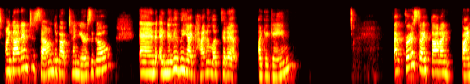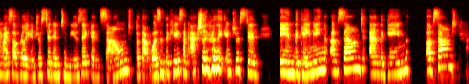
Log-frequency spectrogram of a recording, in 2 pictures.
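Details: Adult woman, sign language interpreter voicing; normal speech.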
